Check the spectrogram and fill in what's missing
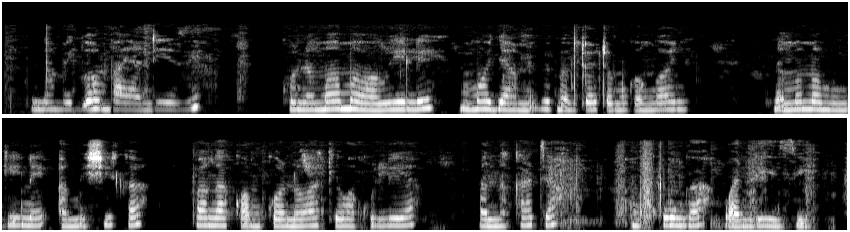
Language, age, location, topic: Swahili, 18-24, Mombasa, agriculture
